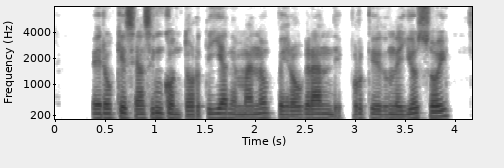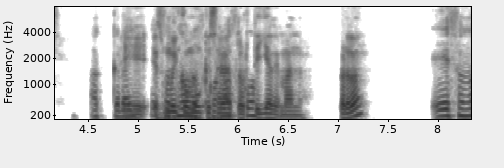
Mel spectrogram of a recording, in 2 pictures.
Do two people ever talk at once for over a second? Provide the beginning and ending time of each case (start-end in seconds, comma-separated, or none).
4.8-6.3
